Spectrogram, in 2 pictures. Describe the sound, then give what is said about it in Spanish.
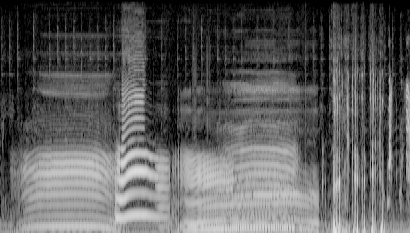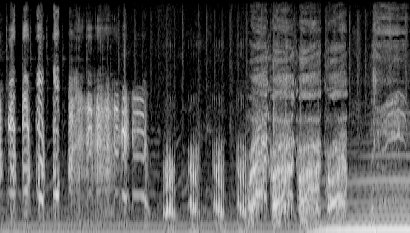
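A long, drawn-out cow lowing call opens, followed by a rapid series of short, choppy pig grunts and sharp, high squeals as the cow squeezes the pig, ending in a sustained loud squeal. “La vaca apretó el cochino.”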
